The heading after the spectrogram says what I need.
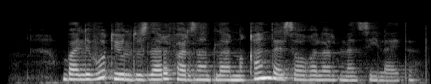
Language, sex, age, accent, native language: Uzbek, female, 25-34, Andijon, Uzbek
